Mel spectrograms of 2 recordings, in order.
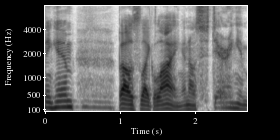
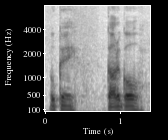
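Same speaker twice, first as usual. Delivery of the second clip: much lower, softer quick goodbye; hasty mumble; 5 semitones lower, 5 dB quieter than usual. Retold or imitated. Friend sees the gun and quickly ends his call, low and soft. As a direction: mutter it and bail.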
